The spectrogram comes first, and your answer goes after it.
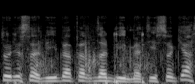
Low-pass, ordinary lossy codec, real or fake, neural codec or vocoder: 9.9 kHz; MP3, 96 kbps; fake; vocoder, 22.05 kHz, 80 mel bands, WaveNeXt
